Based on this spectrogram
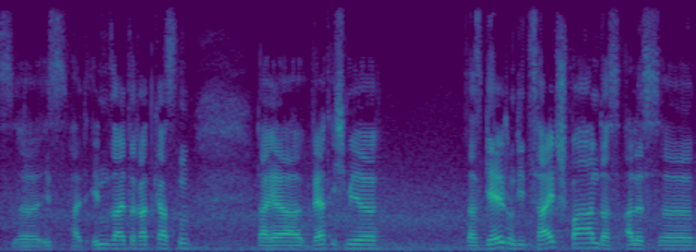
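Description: A man speaks with ordinary pitch variation. Light background noise can be heard. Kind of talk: casual DIY tutorial vlog. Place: garage. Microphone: phone near.

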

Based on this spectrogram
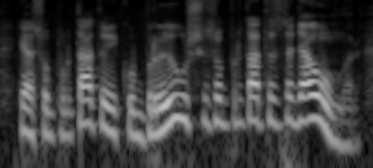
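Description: Over a quiet background, a man talks with lively intonation in a dry recording with no echo. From Romanian community in Transcarpathia, Ukraine (Rakhiv area); Transcarpathia, Ukraine. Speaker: carpenter and folk fiddler, home museum keeper; interviewee. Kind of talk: interview. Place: home room.

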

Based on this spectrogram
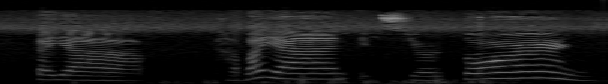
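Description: Very slowly, a woman speaks in a high pitch. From Davao, Mindanao, Philippines. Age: 40s. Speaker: vlogger and digital marketing seller. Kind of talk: personal testimony vlog.

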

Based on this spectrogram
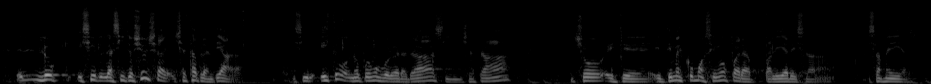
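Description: With a dark, mellow tone, a man speaks at a fairly quick pace, his intonation lively and his loudness swinging widely. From Uruguay. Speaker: economist; guest. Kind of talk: interview; interview answer. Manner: hesitant, many fillers. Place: studio. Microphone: headset.

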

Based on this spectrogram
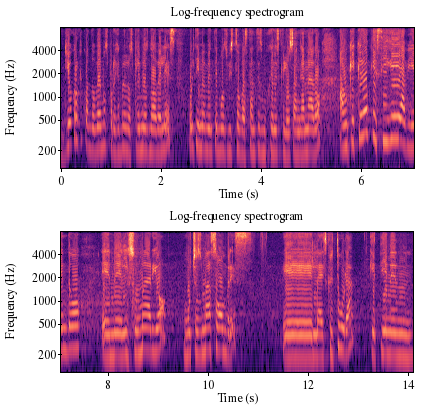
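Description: Against light background noise, a woman speaks at a fairly slow pace with ordinary pitch variation. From Mexico, Parral, Chihuahua. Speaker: museum director. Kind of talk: interview. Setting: museum director's workplace. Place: home room.

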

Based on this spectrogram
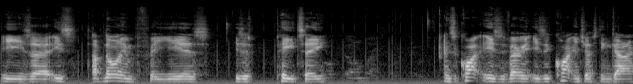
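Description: A man speaks at a moderate pace and medium pitch, his bright, sharp tone showing little pitch movement.

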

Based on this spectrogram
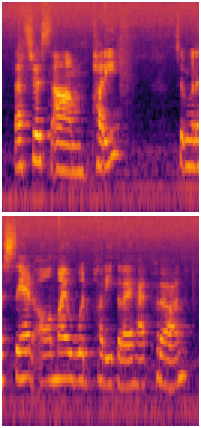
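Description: A woman speaks at a fairly slow pace in a flat monotone. Light background noise can be heard. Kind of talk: casual vlog tutorial. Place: kitchen. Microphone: phone near.

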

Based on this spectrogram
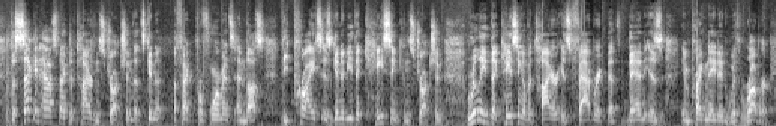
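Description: Light background noise sits behind a man speaking at a fairly quick pace. His intonation is lively. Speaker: presenter. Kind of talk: tutorial. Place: studio.

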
